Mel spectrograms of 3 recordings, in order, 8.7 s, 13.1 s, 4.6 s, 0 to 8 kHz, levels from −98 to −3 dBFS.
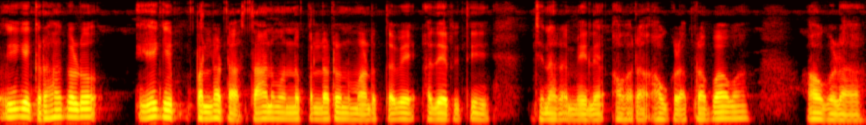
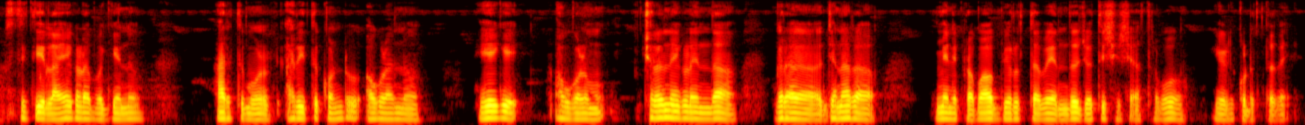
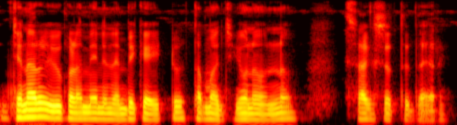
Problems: none marked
